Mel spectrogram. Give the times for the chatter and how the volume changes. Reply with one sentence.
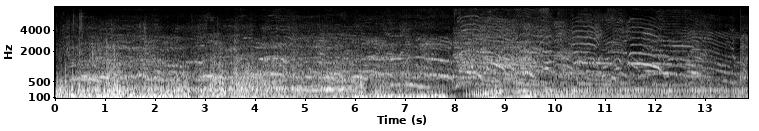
The chatter can be heard from 0.1 to 13.8 s, at a steady volume.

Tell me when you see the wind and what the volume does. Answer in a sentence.
You can hear the wind from 0.0 to 7.1 s, getting quieter.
